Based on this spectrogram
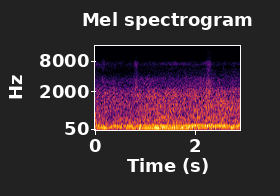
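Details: Steady low engine-like hum with broadband outdoor noise on an afternoon walk in Yavne'el, Galilee; no animal calls stand out.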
